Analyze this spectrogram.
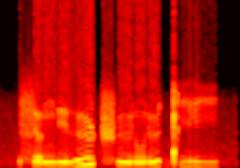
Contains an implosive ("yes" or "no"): no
